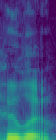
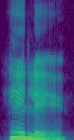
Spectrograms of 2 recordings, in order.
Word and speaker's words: Hulu: in Portuguese Hulu Okay in English we say Hulu Hulu hu Hulu Hulu okay try to repeat with me who who so exactly like who did this yeah who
